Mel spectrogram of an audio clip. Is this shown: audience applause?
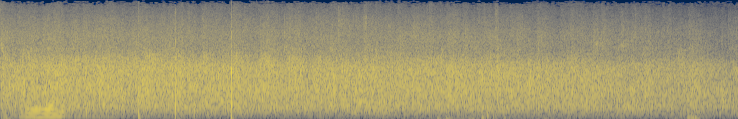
yes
